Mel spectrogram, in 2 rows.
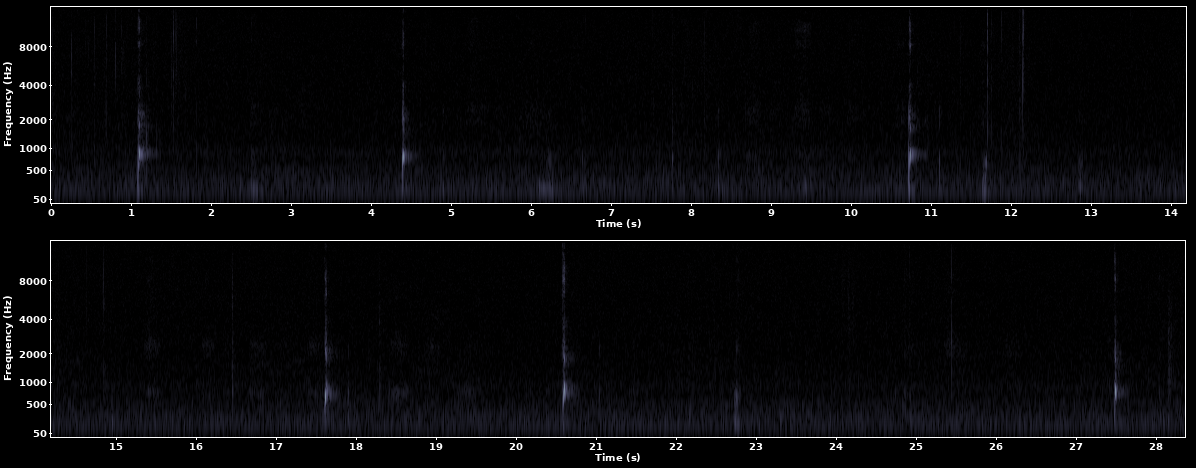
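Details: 14-week-old kitten with hiccups; soft, sharp hiccup clicks, about six over half a minute at uneven intervals, in a quiet room: hiccups.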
